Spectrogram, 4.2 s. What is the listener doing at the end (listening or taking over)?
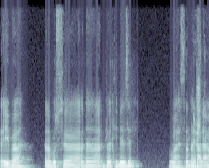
listening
